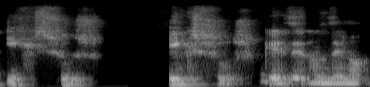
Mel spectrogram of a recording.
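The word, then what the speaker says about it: ἰχθύς: Nos dice este ictis, que es una palabra griega, como veis, se pronuncia ixus, que es de donde nos viene el término a nosotros.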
